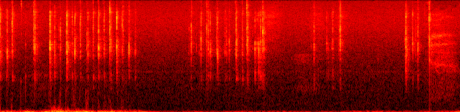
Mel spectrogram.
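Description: Code being typed on a computer keyboard for a robot programming exercise, with rapid clustered keystrokes at close range and brief pauses, plus a low thump near the start; nobody speaks.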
